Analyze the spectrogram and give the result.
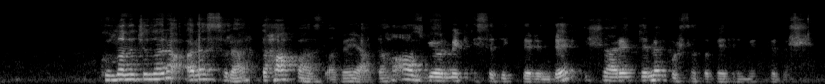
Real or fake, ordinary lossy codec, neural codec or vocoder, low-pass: real; Opus, 16 kbps; none; 10.8 kHz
